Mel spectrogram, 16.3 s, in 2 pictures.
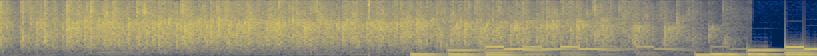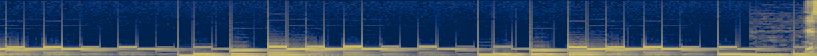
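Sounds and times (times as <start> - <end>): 
audience applause: 0.0 - 7.4
low stepping musical tune: 4.1 - 16.3.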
